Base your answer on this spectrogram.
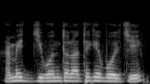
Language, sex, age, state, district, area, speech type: Bengali, male, 18-30, West Bengal, South 24 Parganas, rural, spontaneous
